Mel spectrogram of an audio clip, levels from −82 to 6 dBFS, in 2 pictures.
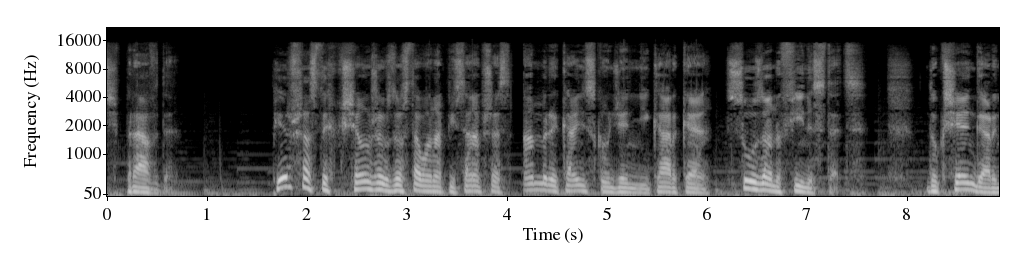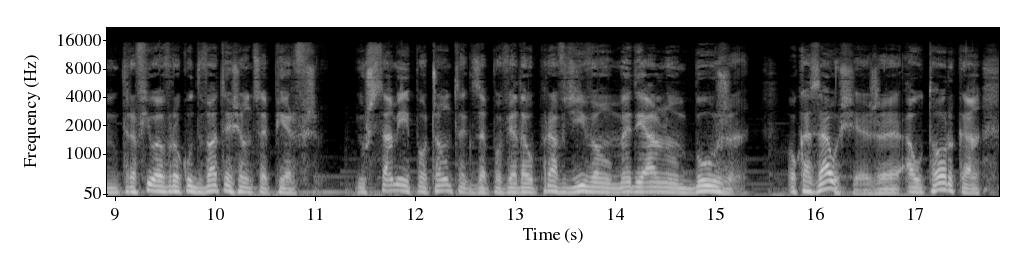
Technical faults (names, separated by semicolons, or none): dropped buffer (overrun)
